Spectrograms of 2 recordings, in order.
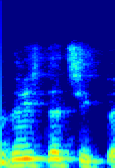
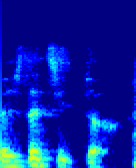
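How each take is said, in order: First: Said in the usual way. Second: Hushed self-warning. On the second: Retold or imitated. Preacher quoting his own old fear of speaking, hushed. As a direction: lower and much softer, almost under the breath. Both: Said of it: "perché io fino a più poco fa dicevo".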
